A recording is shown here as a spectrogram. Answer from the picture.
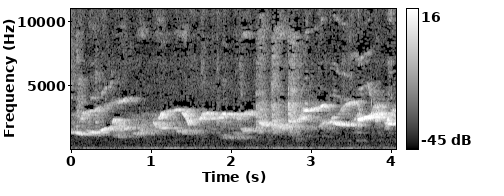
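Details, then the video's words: White-rumped shama during a pairing process for breeding, long-tailed type, singing a continuous, varied warbling song of whistled and slurred notes with quick rising and falling phrases, over a low steady background hum. "PROSES PENJODOHAN MURAI BATU EKOR PANJANG"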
